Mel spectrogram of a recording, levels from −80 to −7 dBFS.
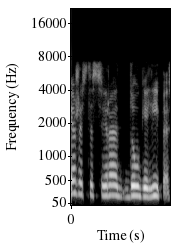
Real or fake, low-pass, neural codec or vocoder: real; 7.2 kHz; none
